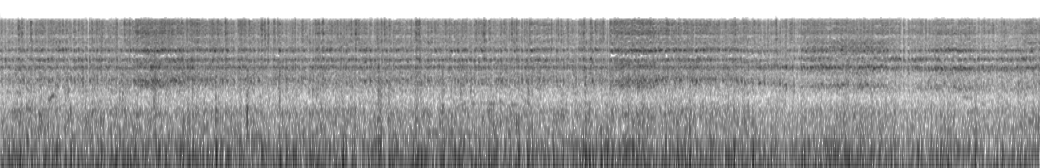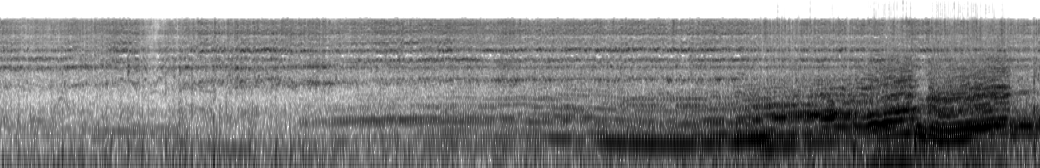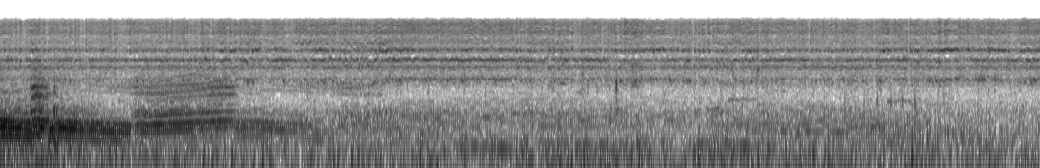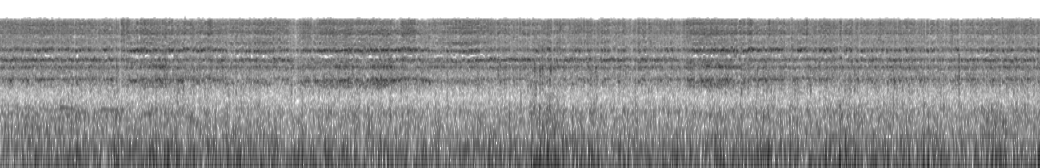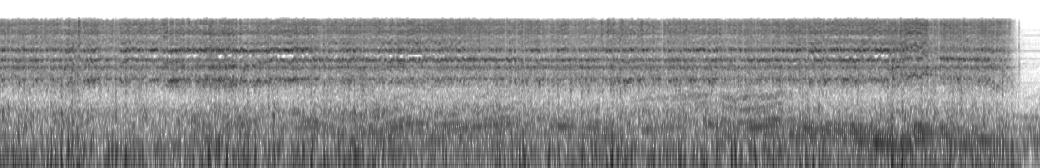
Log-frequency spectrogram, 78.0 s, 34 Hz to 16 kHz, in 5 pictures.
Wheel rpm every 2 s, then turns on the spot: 230, 230, 230, 230, 230, 210, 170, 160, 160, 180, 210, 230, 230, 230, 230, 230, 230, 230, 230, 230, 220, 230, 230, 230, 220, 220, 220, 230, 220, 230, 230, 230, 220, 220, 230, 230, 230, 240, 140.
none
